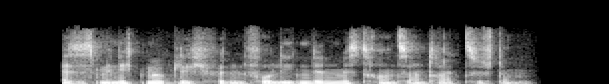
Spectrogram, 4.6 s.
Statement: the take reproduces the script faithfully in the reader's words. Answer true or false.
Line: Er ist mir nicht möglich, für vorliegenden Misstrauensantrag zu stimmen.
false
